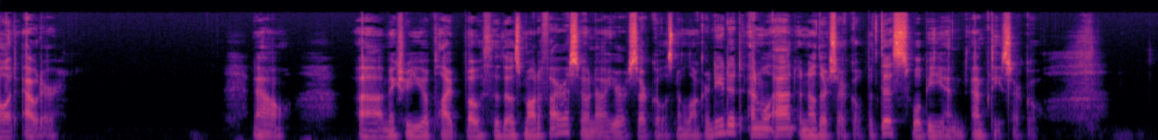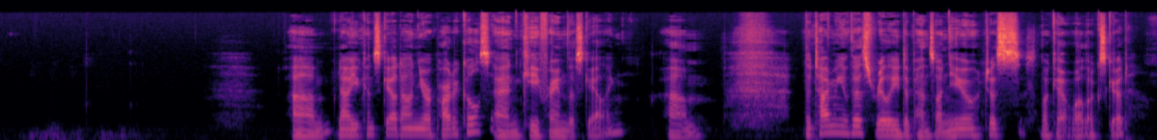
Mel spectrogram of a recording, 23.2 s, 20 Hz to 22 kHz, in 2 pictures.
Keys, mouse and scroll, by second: 0.1 scroll up 3, 1.5 click, 1.7 click, 2.2 click, 2.7 click, 3.6 click, 4.1 click, 5.1 click, 5.4 x, 5.9 shift+a, 8.1 r, 10.3 s, 11.6 click, 12.2 s, 13.5-14.4 drag, 14.4 s, 17.5-18.4 drag, 18.5-20.4 drag, 20.4 s.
